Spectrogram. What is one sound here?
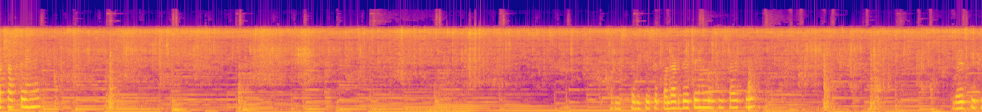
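A spatula scrapes and taps against a pan.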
